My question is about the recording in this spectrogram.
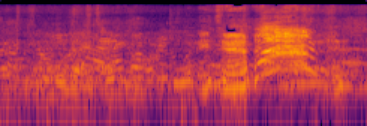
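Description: Chatter: several people's voices talking over one another, with one louder, higher-pitched voice near the end.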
